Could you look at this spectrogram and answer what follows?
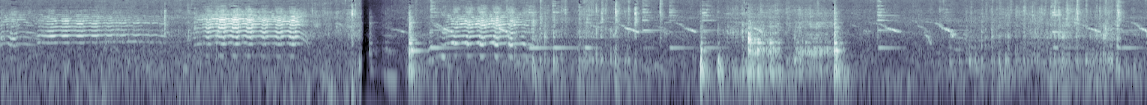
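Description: Goats bleating: three quavering calls in the first three and a half seconds, followed by quieter short, high, falling chirps.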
